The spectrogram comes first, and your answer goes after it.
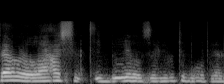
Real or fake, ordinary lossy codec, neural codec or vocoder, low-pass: fake; none; codec, 16 kHz, 0.5 kbps, FreqCodec, smaller model; none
